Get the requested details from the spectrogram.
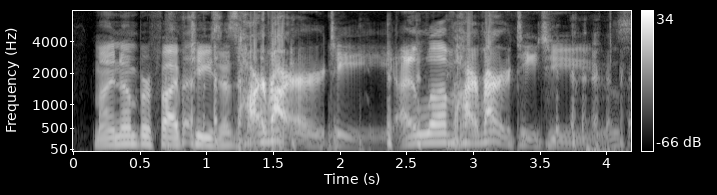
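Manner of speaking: pirate-style character voice. Announcing their number five cheese pick, in a pirate voice. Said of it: "I like to say it like a pirate".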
